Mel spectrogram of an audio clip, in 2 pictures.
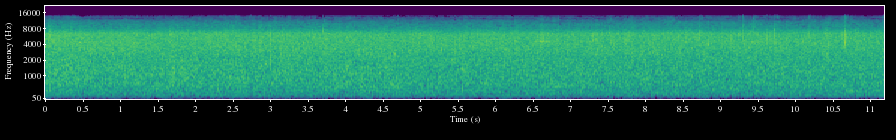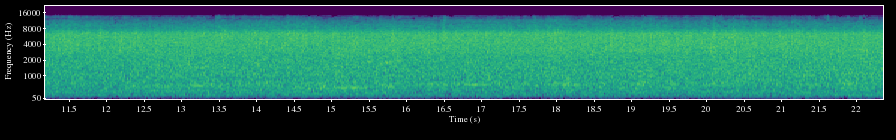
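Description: Heavy rain and rainwater rushing through a flooded street: one steady, even hiss that does not let up.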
